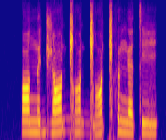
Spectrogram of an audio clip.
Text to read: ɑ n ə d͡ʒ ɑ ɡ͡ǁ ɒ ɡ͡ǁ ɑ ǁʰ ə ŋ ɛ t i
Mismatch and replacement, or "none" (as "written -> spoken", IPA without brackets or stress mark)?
ɒ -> ɑ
